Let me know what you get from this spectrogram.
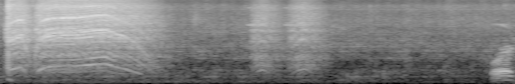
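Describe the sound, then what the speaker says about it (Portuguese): A power drill bores a hole through a tire being cut up to make a swing, with a rising whine that bends up and down for about a second and a half, then two shorter bursts and a brief final spin. "Agora vamos furar aqui para nós bater o de porca, né?"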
